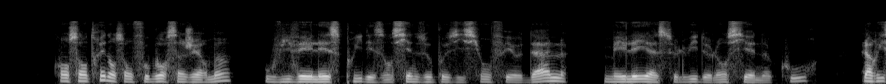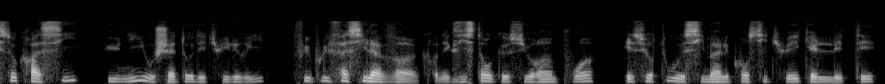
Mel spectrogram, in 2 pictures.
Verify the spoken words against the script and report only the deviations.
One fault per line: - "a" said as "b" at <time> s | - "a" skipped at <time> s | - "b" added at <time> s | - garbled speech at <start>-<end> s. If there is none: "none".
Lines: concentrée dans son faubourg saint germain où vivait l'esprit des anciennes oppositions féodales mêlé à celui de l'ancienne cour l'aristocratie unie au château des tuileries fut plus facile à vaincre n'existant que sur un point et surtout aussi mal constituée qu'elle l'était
none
